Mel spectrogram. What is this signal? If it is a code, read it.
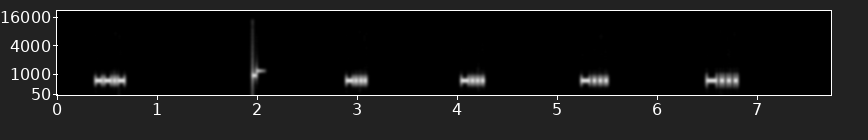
Morse code, heard as a keyed tone, about 45 wpm, spaced as for 9 wpm, 700 Hz. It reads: Q BBBB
